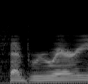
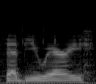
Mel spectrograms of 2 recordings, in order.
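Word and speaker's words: Febuary: But it's the band February out of Las Vegas, Nevada, and it is spelled without the R, so it's not February, it's February.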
